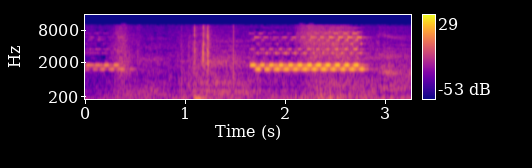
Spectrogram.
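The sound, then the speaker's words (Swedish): A telephone rings in a few short electronic chirps followed by one longer sustained trilling ring, bright and fairly loud, with no talk over it. “Ska jag inte svara? Det är Peter. Men svara nu så får du överstökat.”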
